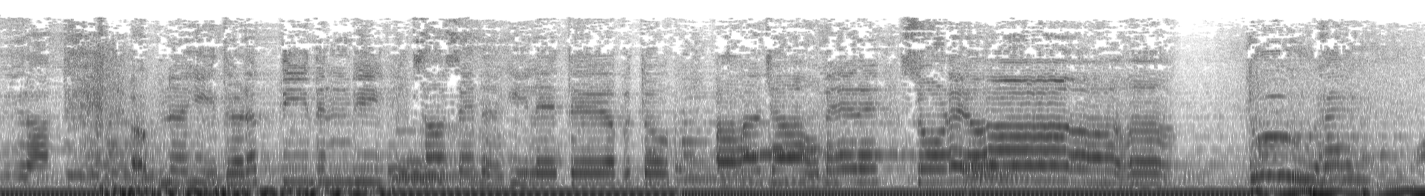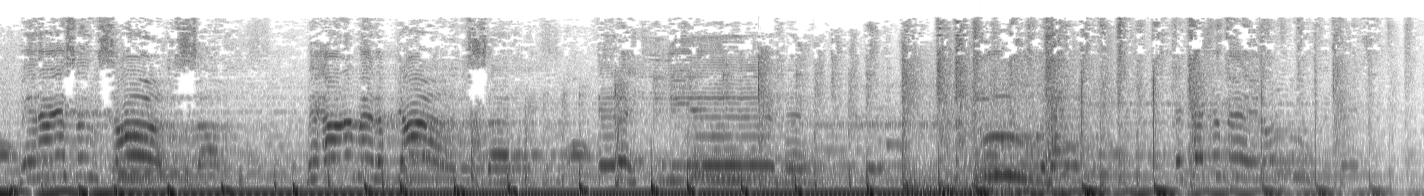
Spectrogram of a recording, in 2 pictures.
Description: bollywood ringtone; bollywood ringtones

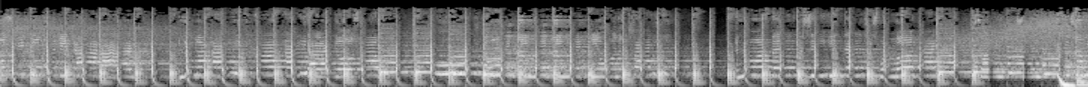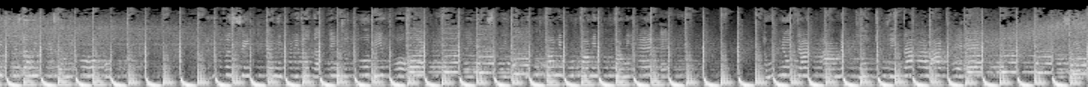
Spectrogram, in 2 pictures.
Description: shuffle dance ringtone; choreography; english ringtones

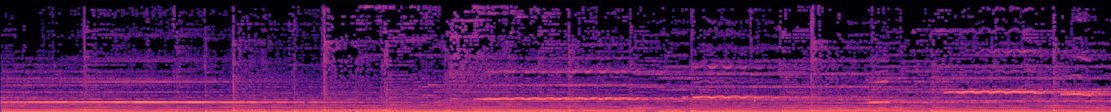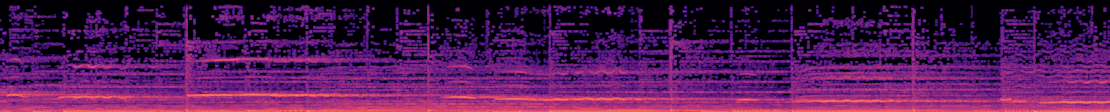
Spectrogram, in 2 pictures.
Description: classical music theme tone ringtone

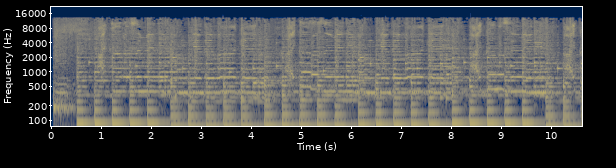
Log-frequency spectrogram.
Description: status music ringtone, bollywood ringtones

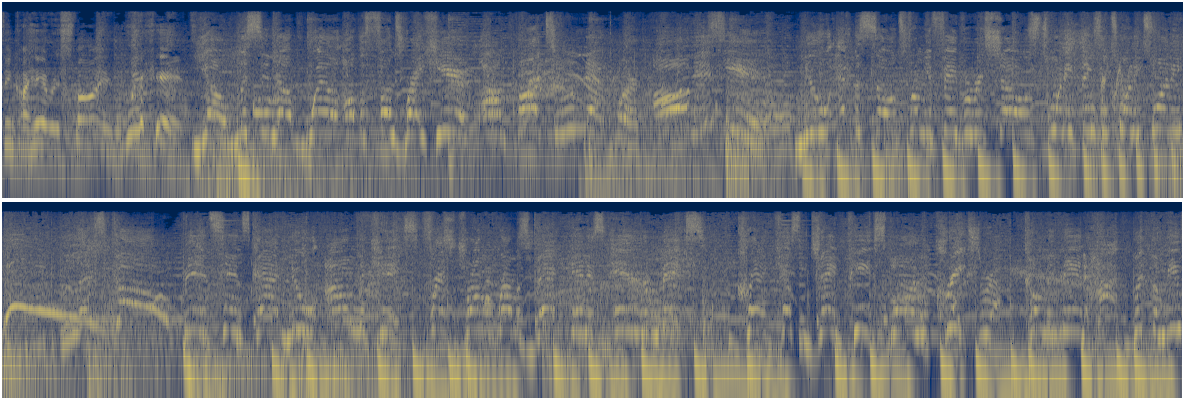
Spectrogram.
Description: music cartoon ringtone

